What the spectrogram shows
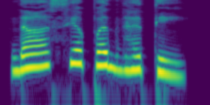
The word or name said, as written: ದಾಸ್ಯಪದ್ಧತಿ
